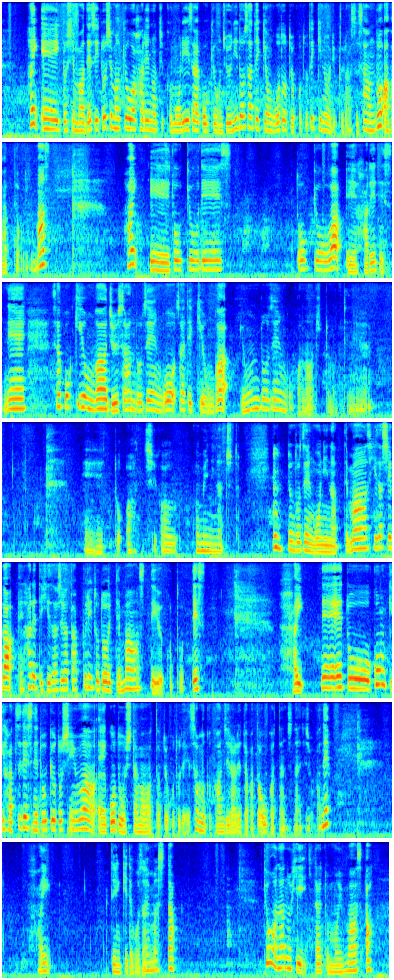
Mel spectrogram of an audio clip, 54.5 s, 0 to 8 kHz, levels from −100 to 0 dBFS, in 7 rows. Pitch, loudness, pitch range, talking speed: 185 Hz, -29 LUFS, 145-215 Hz, 255 characters per minute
